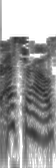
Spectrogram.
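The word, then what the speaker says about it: Eszterhas: Esterhaus, yep.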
